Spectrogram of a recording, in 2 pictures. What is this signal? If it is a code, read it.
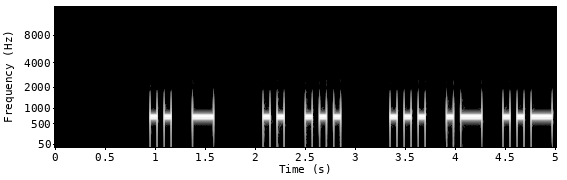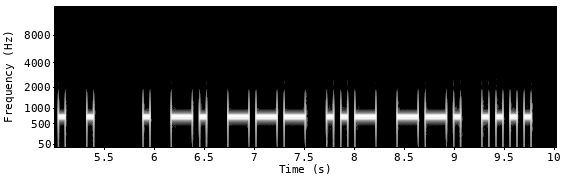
Morse code, heard as a keyed tone, about 17 wpm, 700 Hz. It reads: IT IS SAFE ENOUGH
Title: Sentences from Top 900 Words 17wpm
